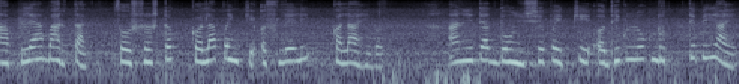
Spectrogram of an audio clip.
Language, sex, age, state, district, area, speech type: Marathi, female, 18-30, Maharashtra, Satara, urban, spontaneous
